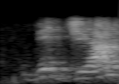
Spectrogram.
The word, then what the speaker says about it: विज्ञान: गा नहीं है, गलत उच्चारण है, विज्ञान कहना चाहिए, विज्ञान नहीं। यदि हम संस्कृत के दृष्टि देखें तो ज्ञा में जा और या होता है, गा कहीं नहीं है। उच्चारण में विज्ञान नहीं, विज्ञान।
